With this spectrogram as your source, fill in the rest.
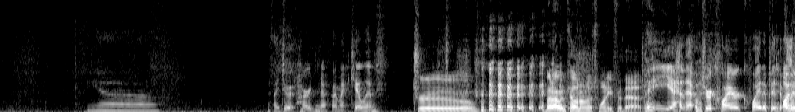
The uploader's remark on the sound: We had a little bit of background noises that were difficult to edit out do apologize.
